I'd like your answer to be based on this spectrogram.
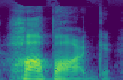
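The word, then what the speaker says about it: Hauppauge: It's a convention that has forced me to learn how to pronounce words such as Ronkonkoma and Hopog. Did I get that right? Did I get that right, Ken Deep? – Perfect.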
